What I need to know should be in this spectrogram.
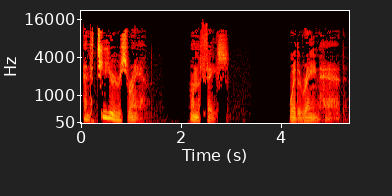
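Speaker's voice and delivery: dramatic poetry recitation with long pauses; poem reading. Acted.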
